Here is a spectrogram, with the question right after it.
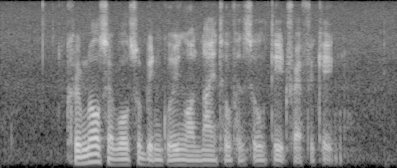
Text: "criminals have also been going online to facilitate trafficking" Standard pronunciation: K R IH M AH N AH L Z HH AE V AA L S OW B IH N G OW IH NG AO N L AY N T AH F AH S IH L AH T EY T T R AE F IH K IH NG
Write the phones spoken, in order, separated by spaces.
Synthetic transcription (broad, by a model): K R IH M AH N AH L S HH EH V AA L S OW B IH N G OW IH NG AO N AY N T AH F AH S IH L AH T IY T T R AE F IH K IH NG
